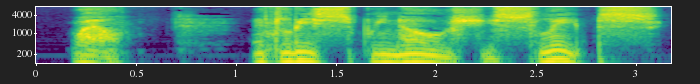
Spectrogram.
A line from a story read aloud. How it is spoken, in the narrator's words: Karlstad Stage whispered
